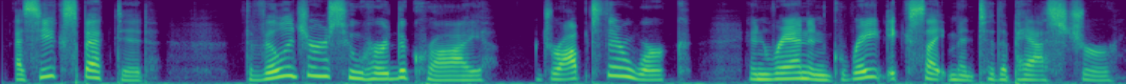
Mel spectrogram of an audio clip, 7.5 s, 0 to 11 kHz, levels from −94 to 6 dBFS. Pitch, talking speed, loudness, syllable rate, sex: 220 Hz, 160 wpm, -18 LUFS, 5.0 syllables/s, female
